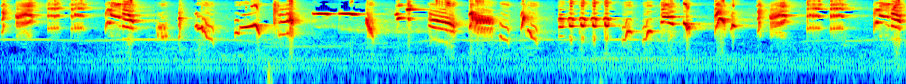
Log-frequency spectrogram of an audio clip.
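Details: Chestnut-capped thrush, or anis kembang, in full song with harsh, rattling chirps mixed among high slurred whistles in quick, tightly packed bursts, a soft steady hum in the background.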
